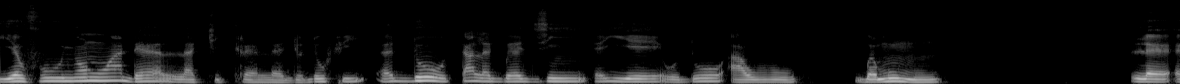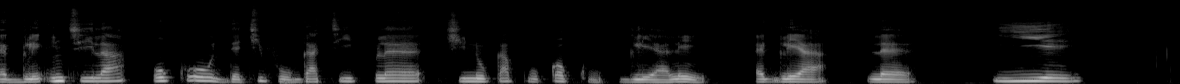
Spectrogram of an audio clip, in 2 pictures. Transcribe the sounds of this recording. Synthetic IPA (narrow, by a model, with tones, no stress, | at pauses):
jɛ˨vu˨ɲɔ̃˦nũ˦a˨ɖɛ˦lɛ˨t͡ɕi˨t̪ɾɛ˨lɛ˨d͡ʒo˨d̪o˦ɸi˦e˦d̪o˦˨t̪a˦lɛ˨ɡ͡bɛ˦d͡zĩ˦e˦je˦wo˨d̪o˦a˨wu˨ | ɡ͡bɛ˨mũ˦mũ˨ | lɛ˨ɡle˨ŋũ˦t̪i˦la˦ | wo˦kʰo˦d̪e˨t͡ɕi˦ɸo˨ɡa˨t̪i˦k͡plɛ˦ | t͡ʃi˦nõ˦ka˦pu˨kɔ˦ku˨ɡli˨a˨le˦ | e˨ɡle˨a˨ | lɛ˨ | ji˦e˦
